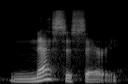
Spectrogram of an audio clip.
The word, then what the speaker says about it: necessary: Sin embargo, en inglés, la sílaba tónica es esta sílaba. Necessary, ¿verdad? La NE, la primera sílaba, necessary. Ahí es donde cae la énfasis de la palabra.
